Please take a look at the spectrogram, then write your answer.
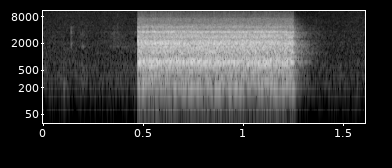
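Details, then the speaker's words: Bearcat BC-210 radio scanner, likely early 1980s, found in a dumpster, on a bench power supply drawing about 250 mA; receiver works but a harsh, even hiss-buzz background noise is heard, cause unknown, power supply suspected. "So it sounds like the receiver is working, but we've got an awful noise in the background there."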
